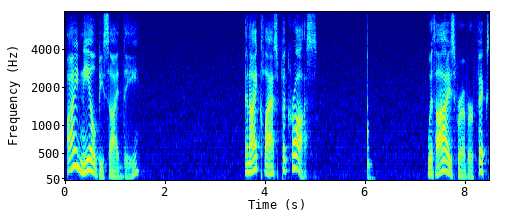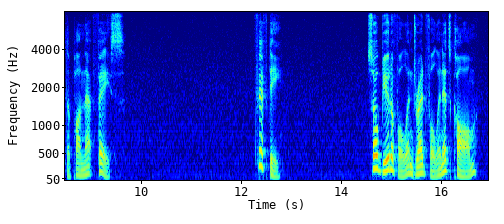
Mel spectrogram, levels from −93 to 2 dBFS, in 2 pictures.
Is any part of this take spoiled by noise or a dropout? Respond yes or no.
yes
